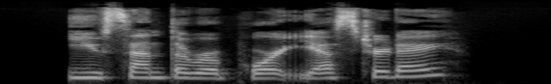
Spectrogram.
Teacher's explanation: without rising intonation and without any rhythm shift, it came out sounding flat and firm, almost like a statement.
